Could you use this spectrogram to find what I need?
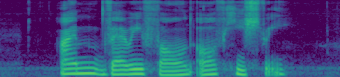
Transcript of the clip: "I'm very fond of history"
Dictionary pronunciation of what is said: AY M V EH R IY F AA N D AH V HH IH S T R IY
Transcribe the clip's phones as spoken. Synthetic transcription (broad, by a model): AY M V EH R IY F AA N D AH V HH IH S T R IY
